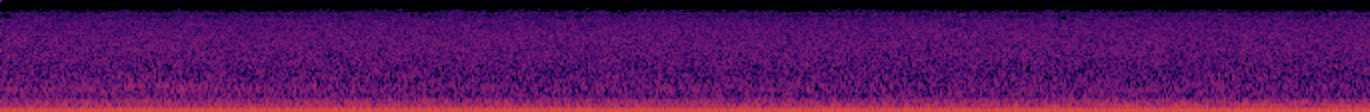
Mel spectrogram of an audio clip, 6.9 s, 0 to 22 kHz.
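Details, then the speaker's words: 2021 Toyota RAV4 Prime SE in EV mode after charging, around 47 degrees with heat on: quiet, steady low heat pump compressor hum with even tones and no honking or rising note, running normally without the usual noise. "it's fine I can hear it humming it won't make the noise anymore guys what the heck red yeah it's fine"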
